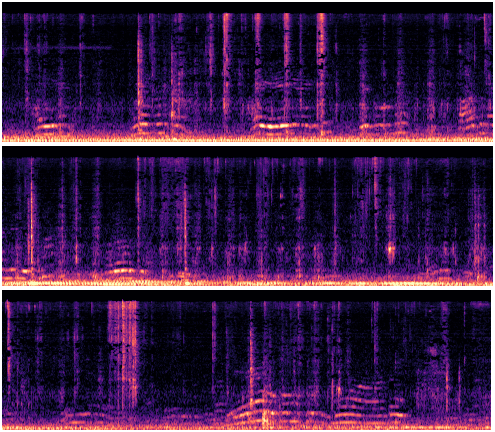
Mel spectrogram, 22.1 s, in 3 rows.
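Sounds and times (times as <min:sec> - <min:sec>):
chewing and crunching food: 0:00.0 - 0:22.0
steady low hum: 0:00.0 - 0:22.0
loud crunch of onion bite: 0:08.1 - 0:17.1.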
